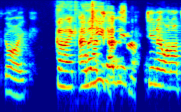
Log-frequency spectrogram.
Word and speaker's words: Gayk: teachers said it is gay with k on the end pronounce like dyke and you'll get it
